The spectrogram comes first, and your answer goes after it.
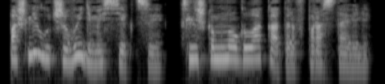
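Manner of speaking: ordinary delivery, nothing marked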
